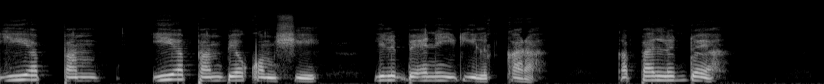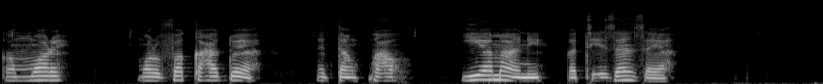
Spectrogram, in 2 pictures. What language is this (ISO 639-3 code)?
dag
